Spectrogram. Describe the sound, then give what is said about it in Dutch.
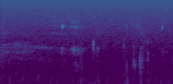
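Quiet drinking sounds: a few soft mouth clicks and small gulping swallows as someone takes a quick sip of water. No one speaks. “Lekker, ik neem even een slokje water.”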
